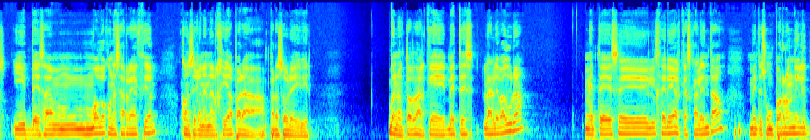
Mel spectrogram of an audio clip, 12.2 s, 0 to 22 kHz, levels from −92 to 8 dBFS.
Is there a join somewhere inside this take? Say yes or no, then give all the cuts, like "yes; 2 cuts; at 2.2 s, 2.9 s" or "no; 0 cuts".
no; 0 cuts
